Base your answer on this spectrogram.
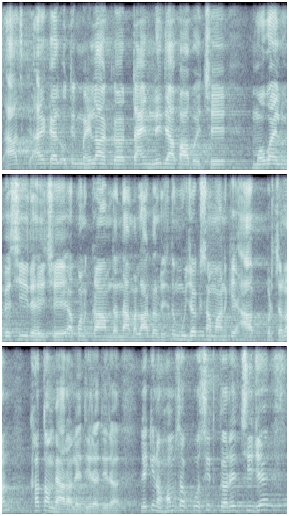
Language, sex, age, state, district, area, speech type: Maithili, male, 30-45, Bihar, Supaul, urban, spontaneous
